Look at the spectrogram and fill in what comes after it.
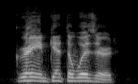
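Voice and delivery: screamed, urgent, hollered. Retelling what was screamed to a player in the fight: retelling a scream. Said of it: "'cause I screamed to you".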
